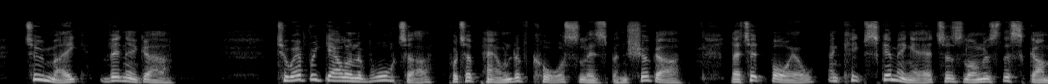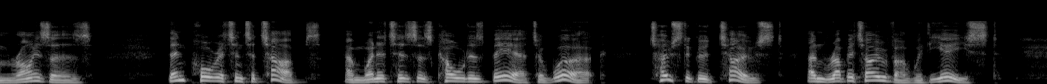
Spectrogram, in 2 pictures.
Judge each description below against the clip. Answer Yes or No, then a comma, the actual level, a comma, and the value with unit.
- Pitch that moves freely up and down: Yes, wide, 8.7 semitones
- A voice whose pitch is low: Yes, low, 130 Hz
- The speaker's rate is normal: Yes, average, 155 wpm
